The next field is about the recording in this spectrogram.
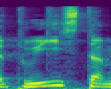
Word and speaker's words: Twista: Mas tem como pra Ence, que coloca o Twist como analista e abre vaga para novo coach. Não é Twist, é Twista mesmo. Eu que falei errado, mano. Né? Twista. Twista.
